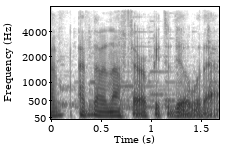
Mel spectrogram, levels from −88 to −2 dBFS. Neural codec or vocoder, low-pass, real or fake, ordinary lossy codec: none; 7.2 kHz; real; Opus, 64 kbps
